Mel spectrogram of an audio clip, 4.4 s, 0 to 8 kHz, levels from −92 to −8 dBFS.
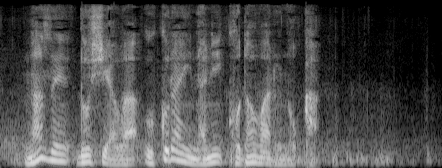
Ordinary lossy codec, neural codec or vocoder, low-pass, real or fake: AAC, 32 kbps; none; 7.2 kHz; real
